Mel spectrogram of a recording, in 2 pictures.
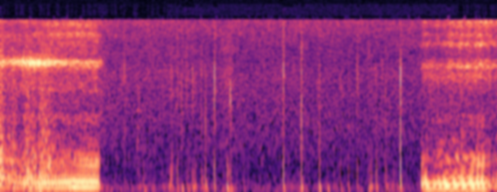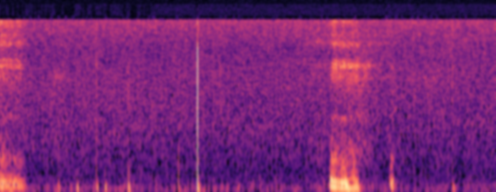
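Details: A pet Pekingese dozing with whitened eyes snores three times, low rasping buzzes about every five seconds, the last one shorter, separated by soft breathing and small ticking sounds in a quiet room.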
